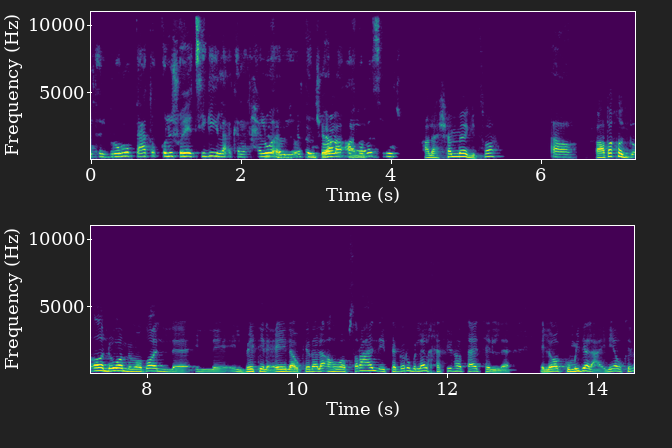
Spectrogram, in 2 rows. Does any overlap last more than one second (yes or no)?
yes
